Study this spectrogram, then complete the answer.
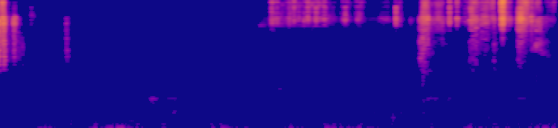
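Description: A deck of cards is shuffled close up in a quiet room, faint papery riffles and snaps in a few short bursts separated by pauses.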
